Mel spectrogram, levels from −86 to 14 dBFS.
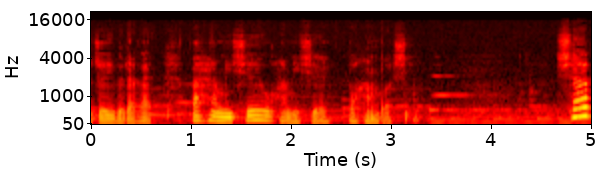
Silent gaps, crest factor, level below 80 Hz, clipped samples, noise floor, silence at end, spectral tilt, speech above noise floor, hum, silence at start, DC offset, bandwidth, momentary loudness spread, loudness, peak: none; 22 dB; -58 dBFS; under 0.1%; -44 dBFS; 0 s; -6 dB/octave; 19 dB; none; 0 s; under 0.1%; 16 kHz; 22 LU; -27 LUFS; -4 dBFS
